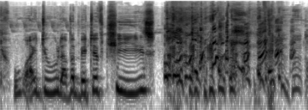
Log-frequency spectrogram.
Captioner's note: laughter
